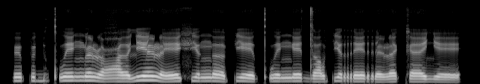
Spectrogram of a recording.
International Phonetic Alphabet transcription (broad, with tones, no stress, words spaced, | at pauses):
ʏ˦pʏ˦bʲə˦ kʷʼeː˦ŋʏ˦ə̯ɭʏ˨ ʕəː˨lʲeː˦ ɭeː˨˦fʲəː˦ŋəː˦˨ pʲeː˦˨kʷʼeː˦ŋe˦ dəː˨lˠpʲə˦ re˦re˨ɭɛ˦kɛː˦ ʎe˨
